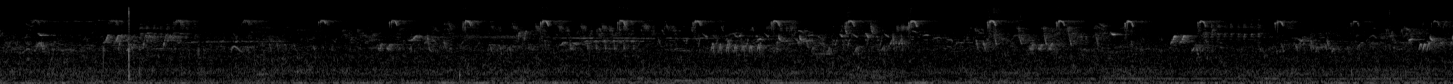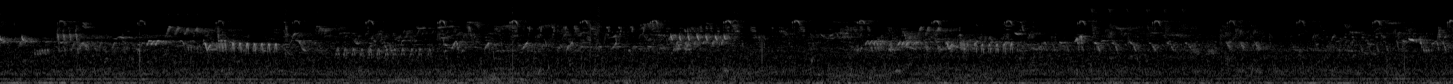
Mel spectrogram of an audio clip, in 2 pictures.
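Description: Small birds chirping and singing, many short calls in quick succession over a steady low background rumble.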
